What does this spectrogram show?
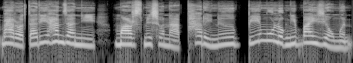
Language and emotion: Bodo, surprised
